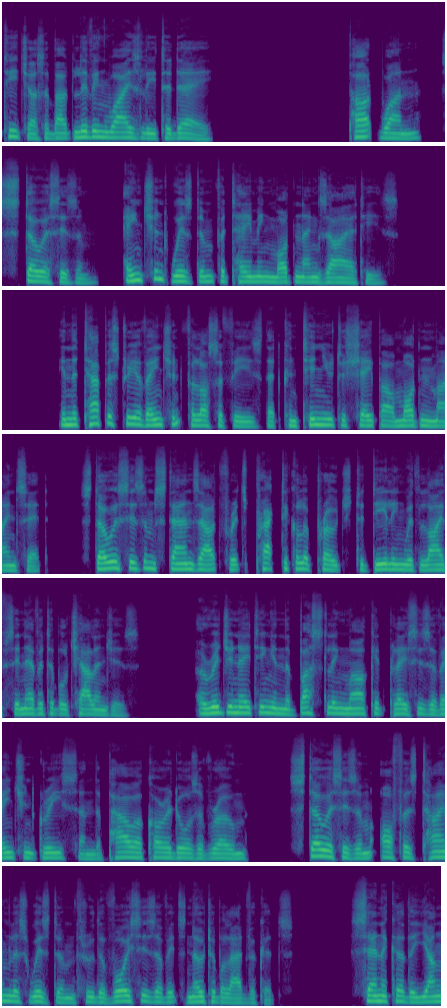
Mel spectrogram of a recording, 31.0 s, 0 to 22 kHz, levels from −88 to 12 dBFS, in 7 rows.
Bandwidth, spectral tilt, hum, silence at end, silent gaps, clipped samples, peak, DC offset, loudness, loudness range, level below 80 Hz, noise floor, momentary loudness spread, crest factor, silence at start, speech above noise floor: 12 kHz; -7 dB/octave; none; 0 s; 2.29-3.35 s; under 0.1%; -6 dBFS; under 0.1%; -26 LUFS; 3 LU; -68 dBFS; under -90 dBFS; 10 LU; 18 dB; 0 s; over 65 dB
